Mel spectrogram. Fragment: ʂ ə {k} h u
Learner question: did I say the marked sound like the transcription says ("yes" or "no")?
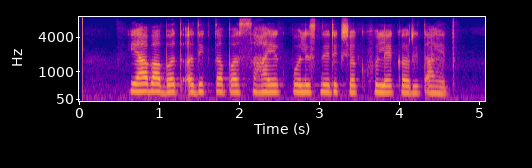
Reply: yes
